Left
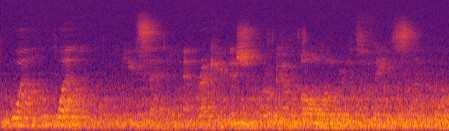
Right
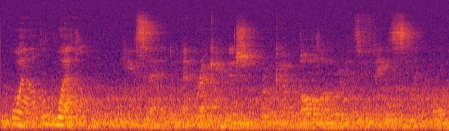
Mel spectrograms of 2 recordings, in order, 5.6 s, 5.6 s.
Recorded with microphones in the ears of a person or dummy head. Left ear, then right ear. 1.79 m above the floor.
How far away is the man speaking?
About 1.7 m.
